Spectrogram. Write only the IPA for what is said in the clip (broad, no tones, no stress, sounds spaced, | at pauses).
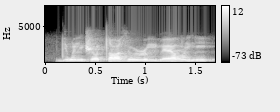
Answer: d ɪ w ə̃ n d͡ʒ ɔ t ɑ z uː ɭ ʊ m b ɛː lˠ ɛ̃ ɡ ĩ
